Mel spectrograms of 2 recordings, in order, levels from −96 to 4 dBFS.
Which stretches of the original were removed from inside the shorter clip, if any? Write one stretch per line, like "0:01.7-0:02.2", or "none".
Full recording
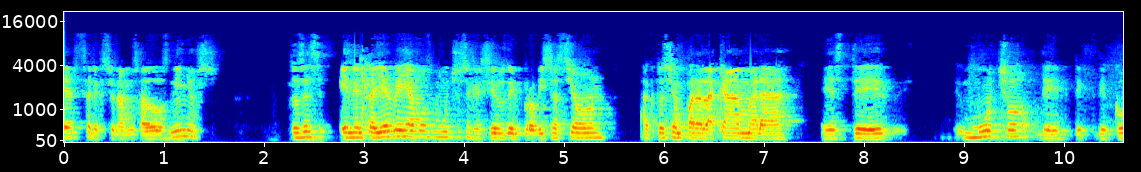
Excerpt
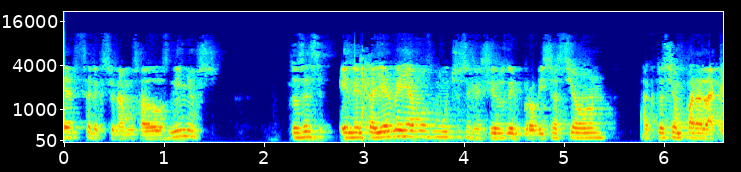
none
